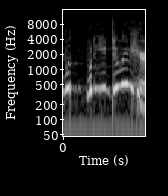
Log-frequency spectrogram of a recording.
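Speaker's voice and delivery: high, fast startled question to his dad; blurting it out in surprise at dad home early; shocked question. Retold or imitated. Son to father caught at breakfast, high startled question.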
